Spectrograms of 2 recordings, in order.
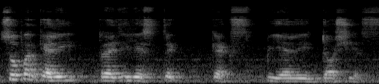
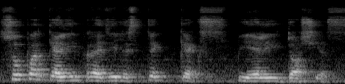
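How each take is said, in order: First: Supercalifragilisticexpialidocious spelled out slowly, syllable by syllable; slow careful retry. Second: Supercalifragilisticexpialidocious said very slowly, each syllable separate; slow careful try. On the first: Teacher retrying a long word slowly for students. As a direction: stretch supercalifragilisticexpialidocious into clear, even syllables. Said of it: "थोड़ा सा correct करने की कोशिश करते हैं". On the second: Teacher modelling the long word very slowly for students. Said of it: "एक बार फिर कोशिश करते हैं". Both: Shown as a demonstration.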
